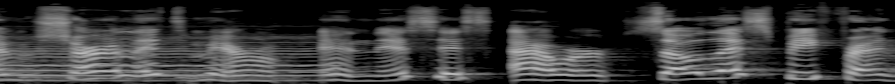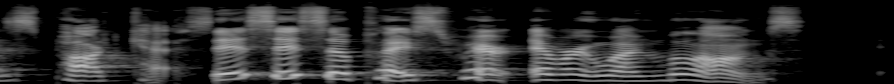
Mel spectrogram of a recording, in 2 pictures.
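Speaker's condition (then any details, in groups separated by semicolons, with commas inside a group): Cerebral palsy; brain injury, poor muscle control throughout body; hard to talk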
